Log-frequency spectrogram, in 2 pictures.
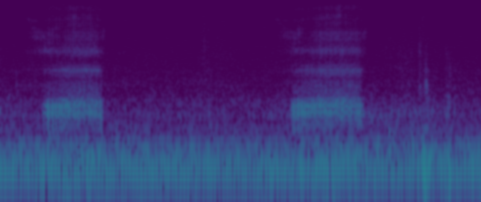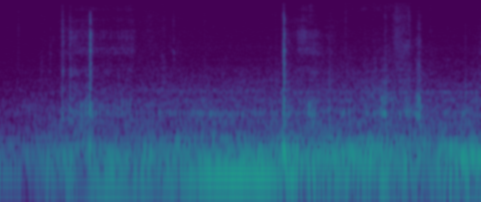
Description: Pug snoring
